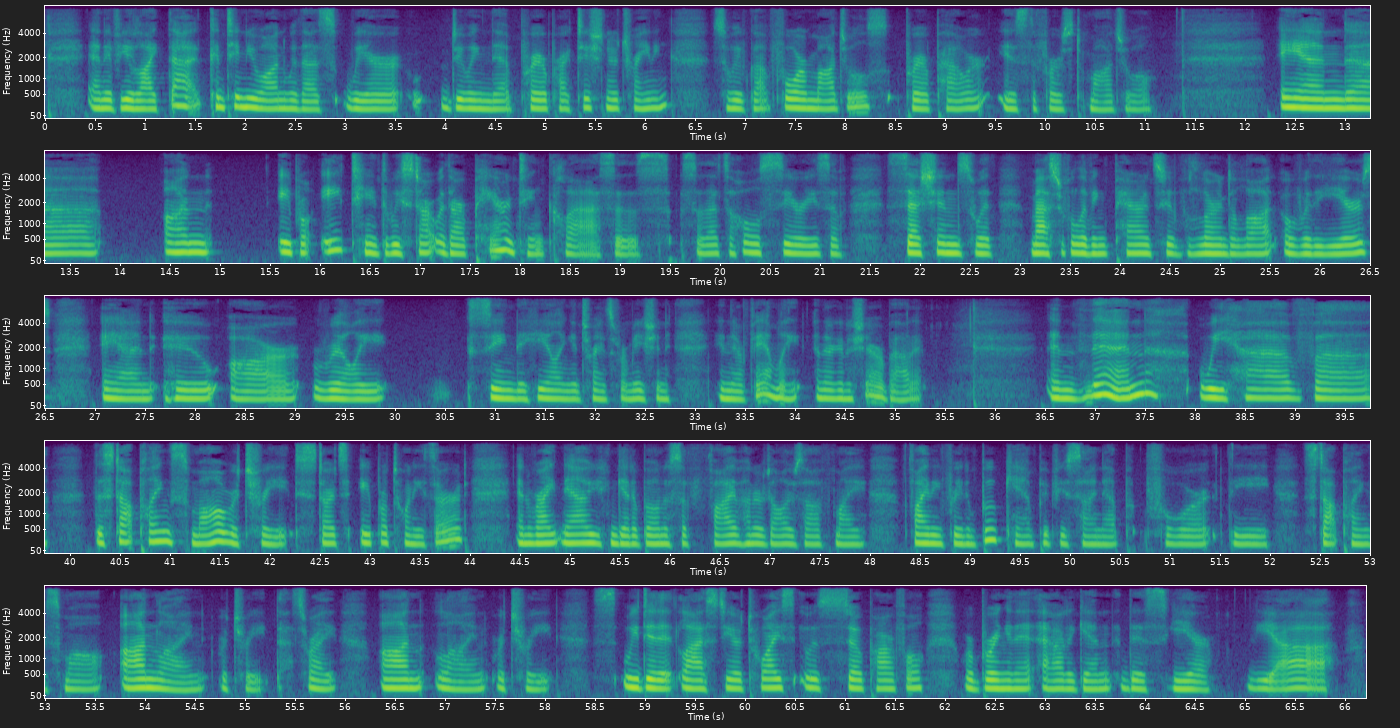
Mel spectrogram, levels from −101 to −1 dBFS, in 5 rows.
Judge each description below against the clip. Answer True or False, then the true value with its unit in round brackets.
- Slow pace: True (125 wpm)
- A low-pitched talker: False (180 Hz)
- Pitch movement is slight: True (2.0 semitones)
